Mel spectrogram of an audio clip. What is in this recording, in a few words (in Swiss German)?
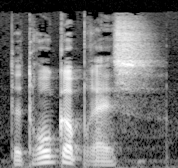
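"druckerpress", Bas Rhin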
